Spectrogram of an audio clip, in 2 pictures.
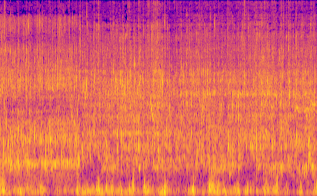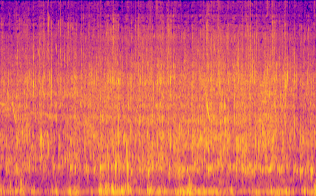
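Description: Irrigation water flows steadily into a freshly planted potato field, a continuous loud rushing and trickling wash that fills the whole stretch without pause.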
